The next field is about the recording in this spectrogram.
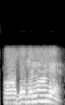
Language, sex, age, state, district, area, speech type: Bodo, male, 45-60, Assam, Udalguri, rural, conversation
